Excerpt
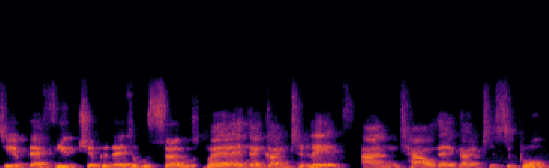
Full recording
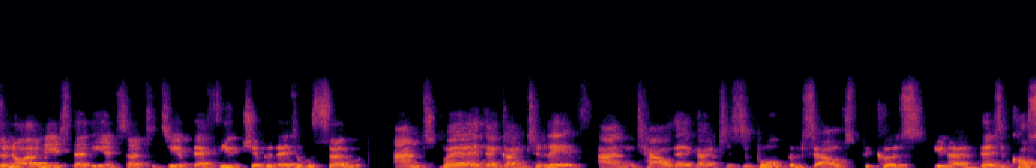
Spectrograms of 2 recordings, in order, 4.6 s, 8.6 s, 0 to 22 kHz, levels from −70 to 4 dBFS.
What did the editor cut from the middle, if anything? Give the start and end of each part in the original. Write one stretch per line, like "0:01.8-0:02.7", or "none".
0:03.0-0:03.6

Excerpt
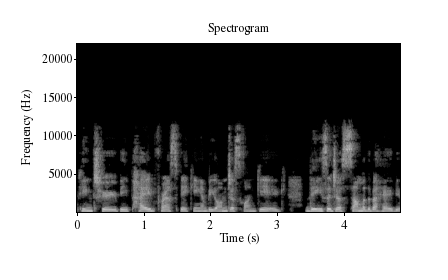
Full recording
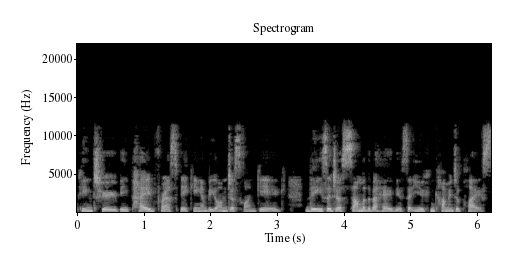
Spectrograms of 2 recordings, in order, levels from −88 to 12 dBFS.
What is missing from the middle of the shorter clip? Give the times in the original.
none

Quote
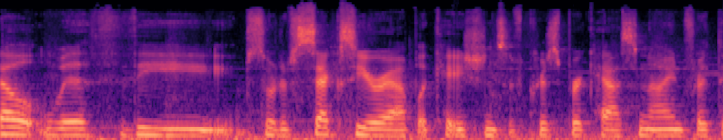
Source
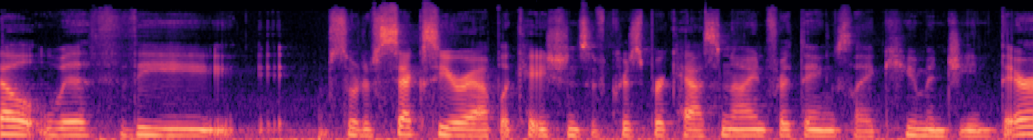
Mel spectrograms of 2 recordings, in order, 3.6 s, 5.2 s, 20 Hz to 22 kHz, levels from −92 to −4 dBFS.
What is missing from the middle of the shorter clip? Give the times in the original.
0:01.2-0:01.6

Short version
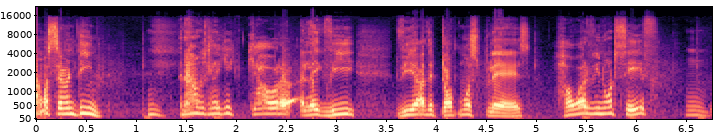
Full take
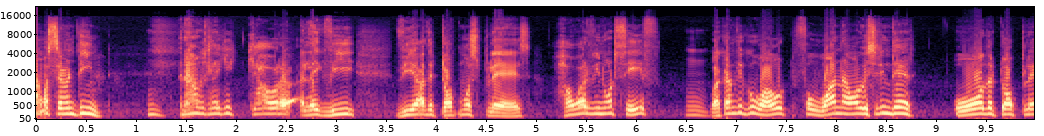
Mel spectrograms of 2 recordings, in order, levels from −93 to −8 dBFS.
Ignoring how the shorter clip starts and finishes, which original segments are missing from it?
none

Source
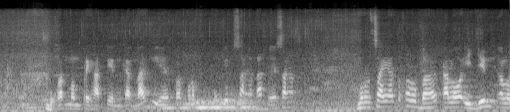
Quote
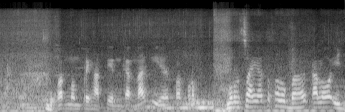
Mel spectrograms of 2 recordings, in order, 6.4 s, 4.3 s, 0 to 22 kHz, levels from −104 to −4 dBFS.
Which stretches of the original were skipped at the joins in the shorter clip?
0:02.6-0:04.3

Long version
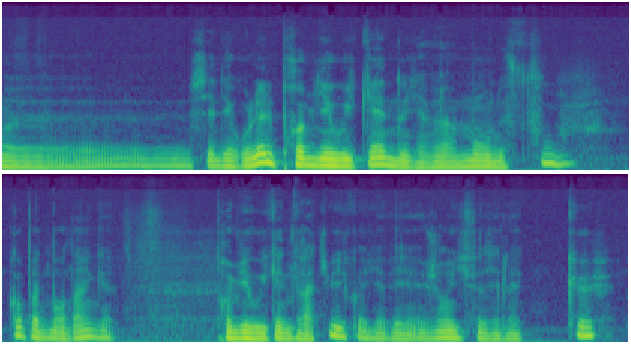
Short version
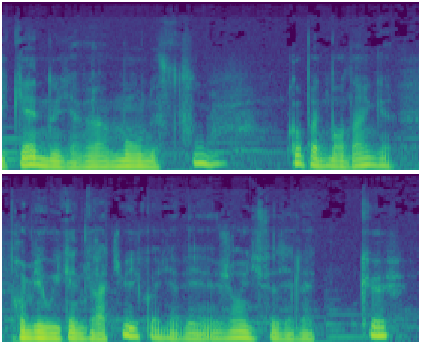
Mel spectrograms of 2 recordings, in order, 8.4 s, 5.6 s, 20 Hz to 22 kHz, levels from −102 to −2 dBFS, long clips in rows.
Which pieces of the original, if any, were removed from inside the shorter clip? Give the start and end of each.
0:05.0-0:05.5

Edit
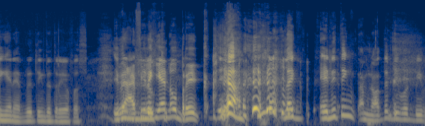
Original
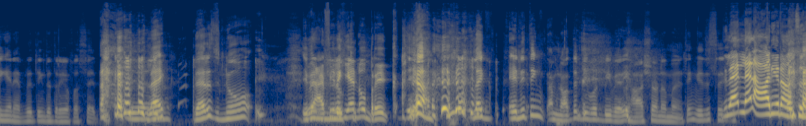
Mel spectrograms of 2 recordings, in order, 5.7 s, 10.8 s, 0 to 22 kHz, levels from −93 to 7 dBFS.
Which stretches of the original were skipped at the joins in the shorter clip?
0:01.1-0:03.6

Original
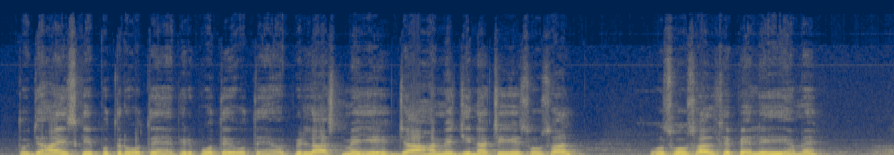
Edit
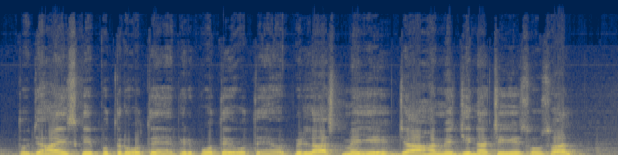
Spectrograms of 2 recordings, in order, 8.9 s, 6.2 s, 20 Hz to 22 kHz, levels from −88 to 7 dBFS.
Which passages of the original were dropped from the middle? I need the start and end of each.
none

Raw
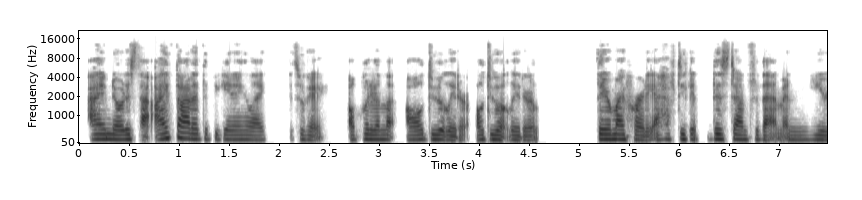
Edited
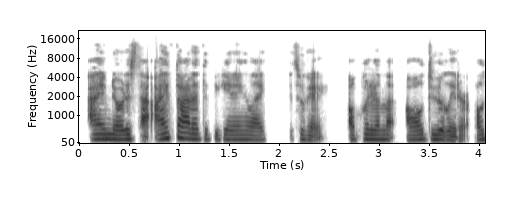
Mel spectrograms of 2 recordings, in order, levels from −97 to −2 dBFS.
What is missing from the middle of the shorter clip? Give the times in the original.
none

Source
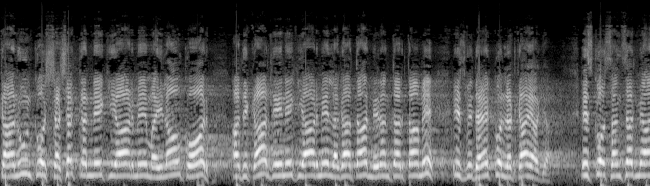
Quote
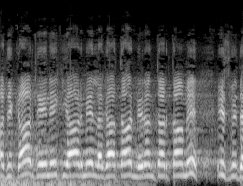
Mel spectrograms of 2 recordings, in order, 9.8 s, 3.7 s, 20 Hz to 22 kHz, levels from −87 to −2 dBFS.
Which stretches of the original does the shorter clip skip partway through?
none

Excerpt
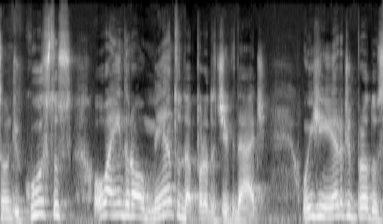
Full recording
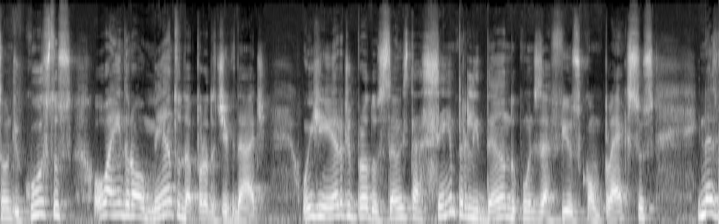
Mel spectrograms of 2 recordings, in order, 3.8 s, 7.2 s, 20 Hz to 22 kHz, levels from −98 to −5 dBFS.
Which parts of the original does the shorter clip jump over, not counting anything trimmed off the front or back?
none

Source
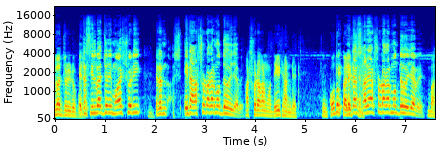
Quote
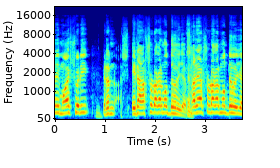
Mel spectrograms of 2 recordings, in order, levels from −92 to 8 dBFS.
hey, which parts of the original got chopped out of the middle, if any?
0:03.7-0:06.1

